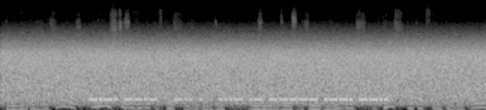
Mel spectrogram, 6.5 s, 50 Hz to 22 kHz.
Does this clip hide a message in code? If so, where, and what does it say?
Yes: Morse code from 1.1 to 5.2 s, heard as a keyed tone, machine-sent, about 36 wpm, 450 Hz, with heavy radio static and speech in Polish. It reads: CQ DE VA0PZ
